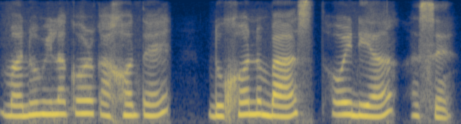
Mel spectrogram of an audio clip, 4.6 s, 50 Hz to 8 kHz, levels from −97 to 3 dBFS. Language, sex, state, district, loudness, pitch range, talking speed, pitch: Assamese, female, Assam, Kamrup Metropolitan, -15 LUFS, 250-295 Hz, 90 wpm, 265 Hz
